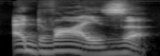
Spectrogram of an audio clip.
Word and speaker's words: advise: слова advise та Advice і різниця у вимові така сама як була в попередніх словах перше в кінці ніби має літеру з advise друге ж ніби в кінці має літеру S Advice ще раз перше advise друге Advice що вони означають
